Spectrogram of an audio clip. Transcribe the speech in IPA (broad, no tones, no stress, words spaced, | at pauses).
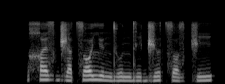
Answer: χɛz d͡ʒat͡sɔ lʲɯndu ndid͡ʒɯ t͡sɔzt͡ʃi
